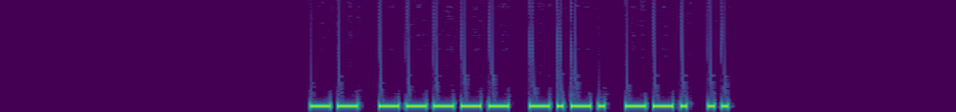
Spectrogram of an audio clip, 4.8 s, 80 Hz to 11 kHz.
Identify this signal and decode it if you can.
Morse code, heard as a keyed tone, about 36 wpm, 700 Hz. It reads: M0CGI
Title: DXCC-100 Call Signs - 5 Characters - 35wpm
